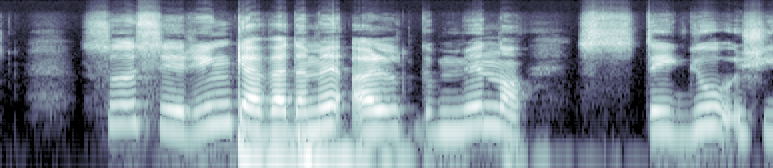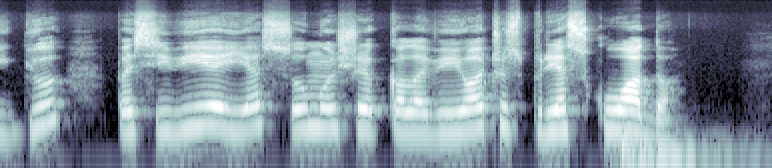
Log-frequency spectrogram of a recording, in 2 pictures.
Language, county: Lithuanian, Vilnius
